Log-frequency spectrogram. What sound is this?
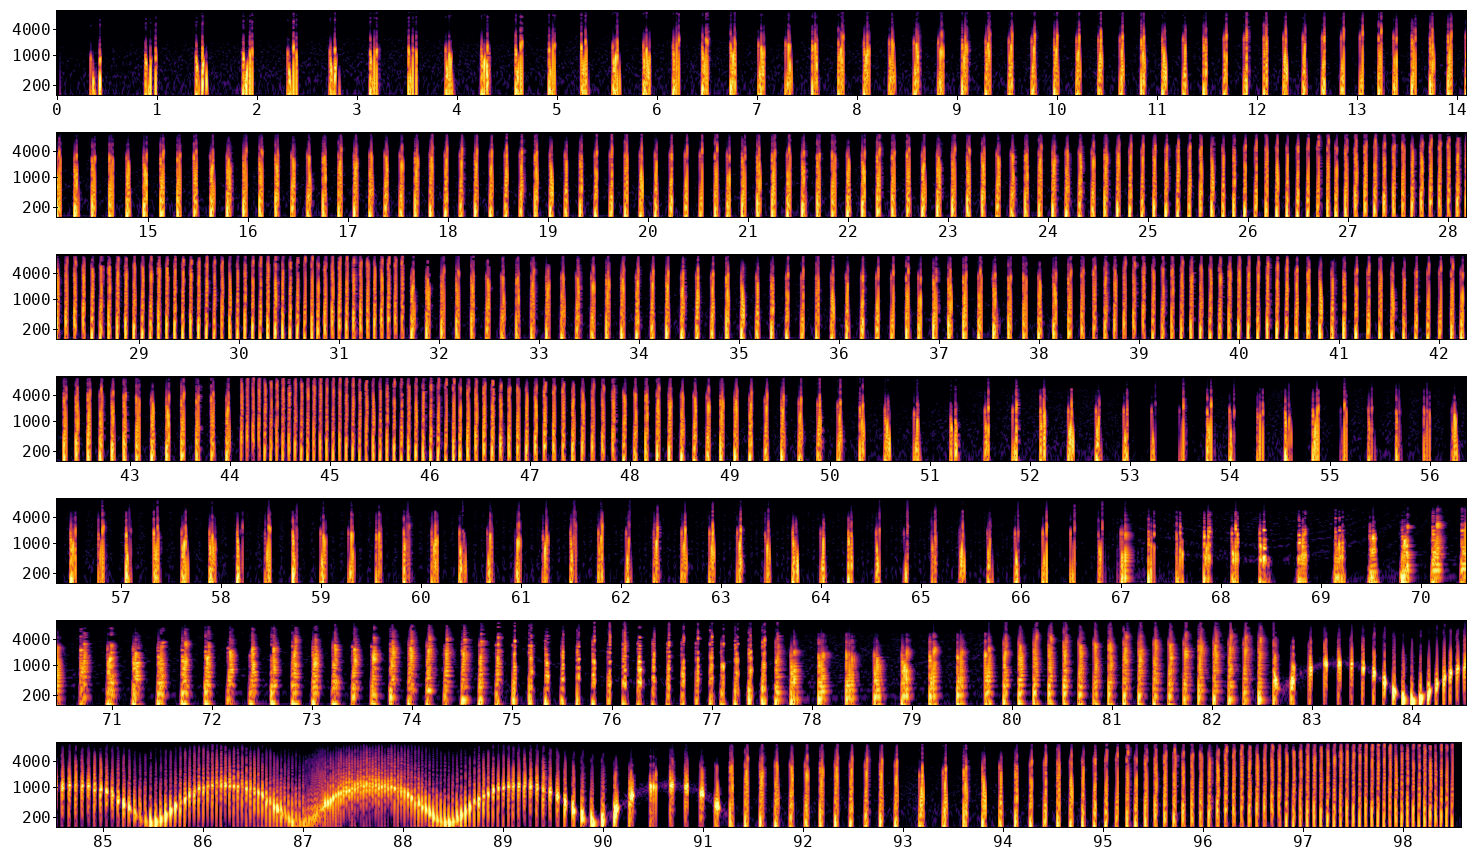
The Tags say it all: Sputter Spit Percussion Splat Squish Juicy Plop.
